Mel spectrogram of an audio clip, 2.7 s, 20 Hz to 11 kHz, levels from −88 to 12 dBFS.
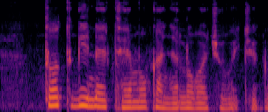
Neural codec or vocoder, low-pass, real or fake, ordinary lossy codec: vocoder, 22.05 kHz, 80 mel bands, HiFi-GAN; none; fake; none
